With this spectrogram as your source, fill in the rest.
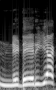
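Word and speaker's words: Cnidaria: इस फाइलम को हम निडेरिया के नाम से भी जानते हैं, और यहां पर निडेरिया में आप जब स्पेलिंग लिखेंगे तो सी से स्टार्ट करेंगे, CNE, ठीक है, सी साइलेंट होती है।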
